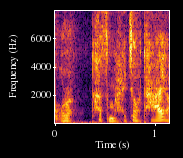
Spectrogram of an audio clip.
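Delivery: low-voiced aside. Retelling what she said to the person beside her, quietly aside. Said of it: "我就跟旁边的人小声说".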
